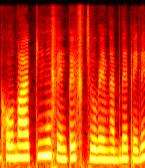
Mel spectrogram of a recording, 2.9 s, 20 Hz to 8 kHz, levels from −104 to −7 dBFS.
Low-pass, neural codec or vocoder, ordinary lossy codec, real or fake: 7.2 kHz; codec, 16 kHz, 0.5 kbps, FreqCodec, larger model; none; fake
